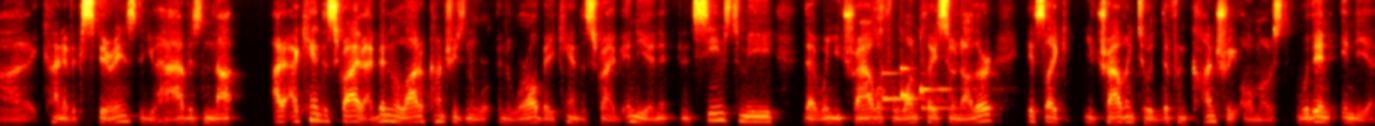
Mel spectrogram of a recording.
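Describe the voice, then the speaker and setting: Music plays in the background as a man speaks with an American accent. His pace is very fast. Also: fairly low pitch for a man, ordinary pitch variation. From Philadelphia, US. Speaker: podcast host. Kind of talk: podcast interview.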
